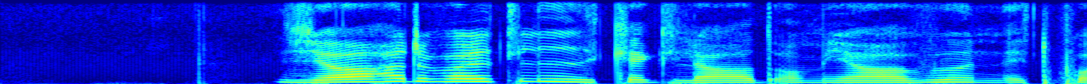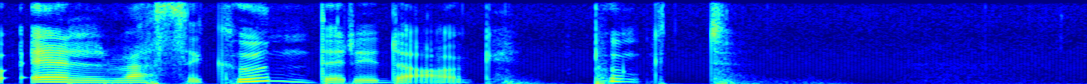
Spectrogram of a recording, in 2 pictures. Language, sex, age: Swedish, female, 23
